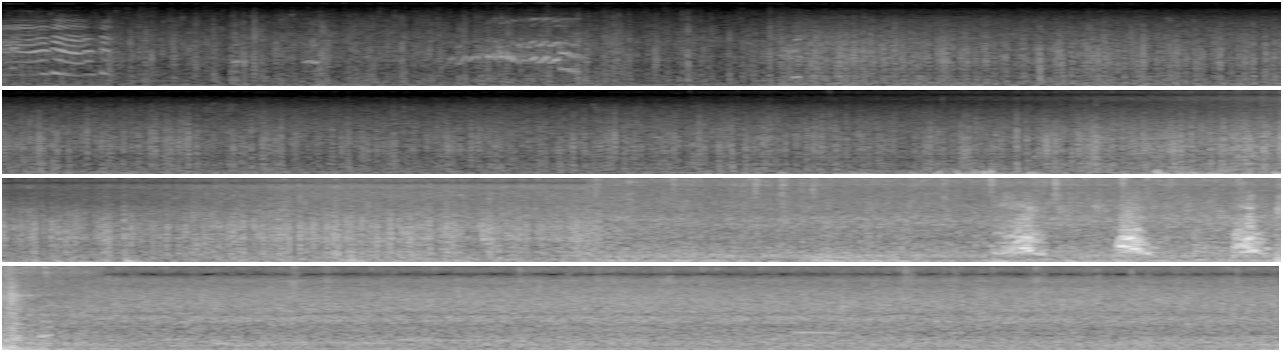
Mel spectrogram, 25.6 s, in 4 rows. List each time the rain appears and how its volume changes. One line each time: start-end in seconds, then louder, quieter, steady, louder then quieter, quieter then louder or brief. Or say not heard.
0.0-25.5 louder.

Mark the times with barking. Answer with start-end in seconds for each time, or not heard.
17.7-19.4.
